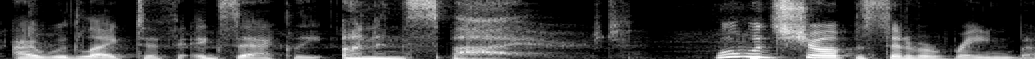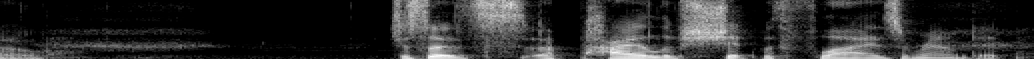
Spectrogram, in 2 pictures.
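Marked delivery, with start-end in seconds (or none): 0.0-2.3 deflated whisper. Real, not acted. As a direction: let it sag out as a whisper. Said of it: "deflated whisper".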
